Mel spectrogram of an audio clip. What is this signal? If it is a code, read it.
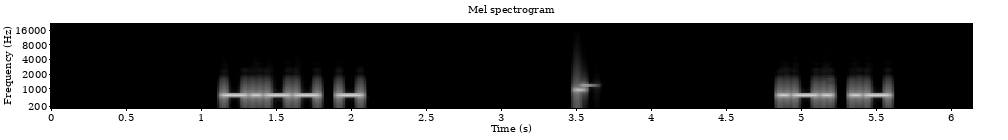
Morse code, heard as a keyed tone, about 25 wpm, 700 Hz. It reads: YT RA
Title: Top Two Letter Combinations in Words 25wpm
